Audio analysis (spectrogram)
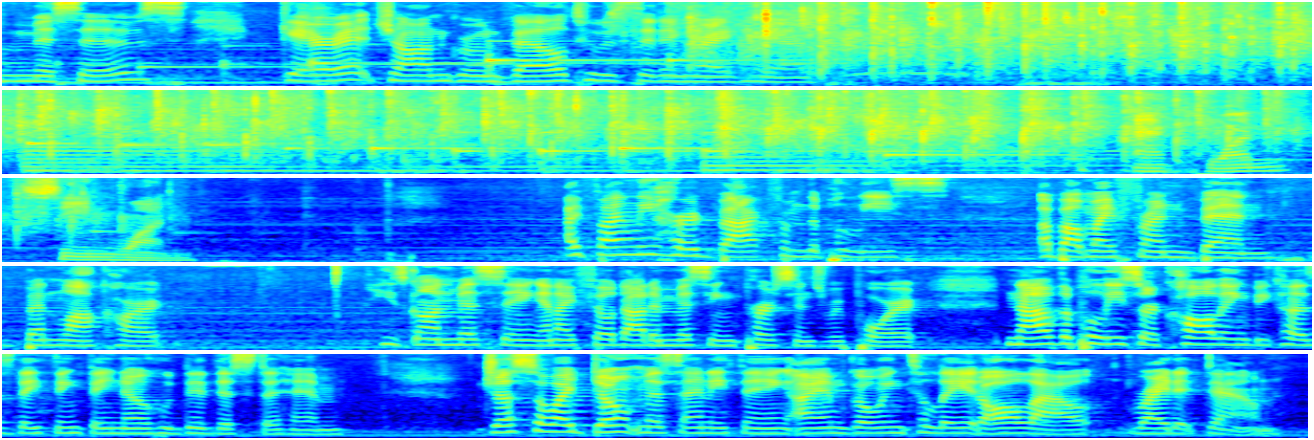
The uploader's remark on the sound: an intimate series of plays performed before live audiences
